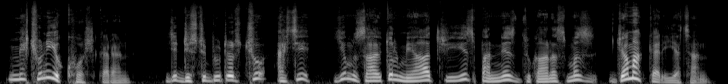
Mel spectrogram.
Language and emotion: Kashmiri, disgusted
